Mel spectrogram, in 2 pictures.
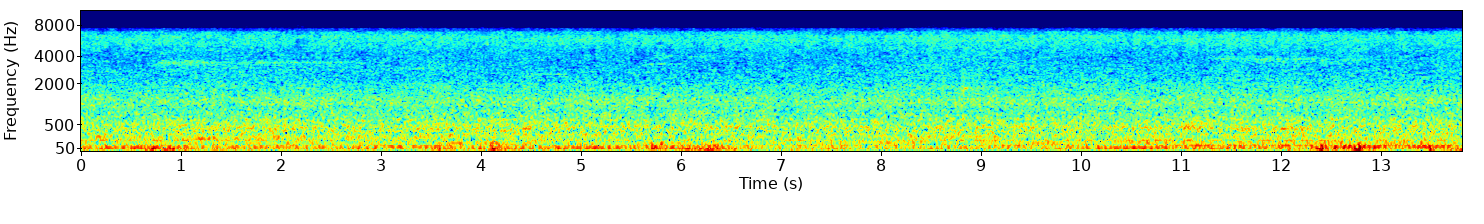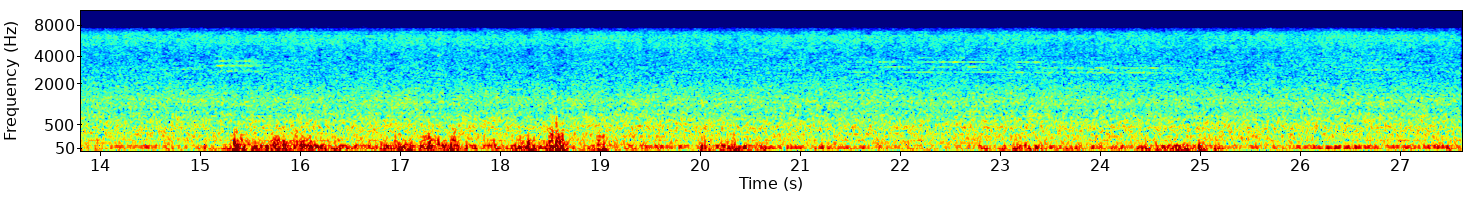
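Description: A marker squeaks across a whiteboard.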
